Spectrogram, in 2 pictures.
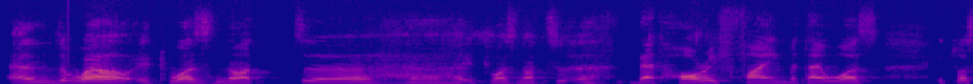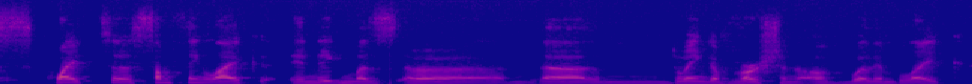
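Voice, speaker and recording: A Portuguese-accented speaker, native in Portuguese, talks in a hesitant, halting way during an informal online discussion. The pitch sits in a middle range, and the call audio is muffled and lo-fi. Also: fairly even intonation. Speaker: audience member, student researching Blake and music.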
